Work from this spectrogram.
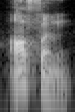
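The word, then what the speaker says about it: often: ऑफन, दोस्तों ऑफन में T silent है। इसको वैसे तो ऑफ्टन भी पढ़ा जाता है और ऑफन भी पढ़ा जाता है।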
